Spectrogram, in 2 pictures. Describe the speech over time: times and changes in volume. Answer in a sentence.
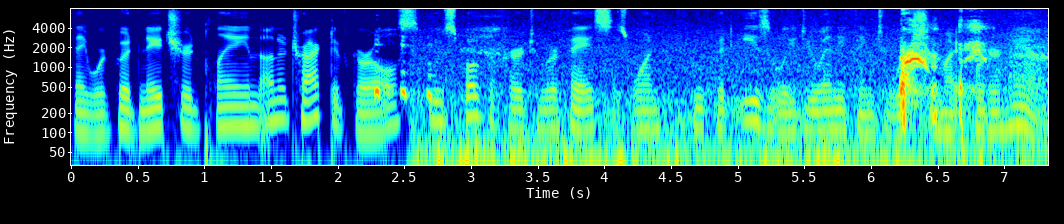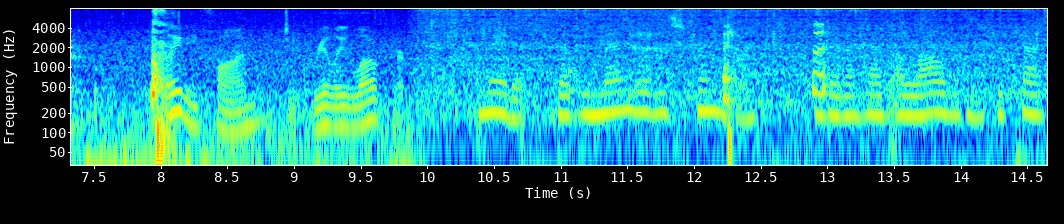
You can hear the talking from 0.0 to 7.4 s, at a steady volume; and from 8.0 to 14.6 s, at a steady volume.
